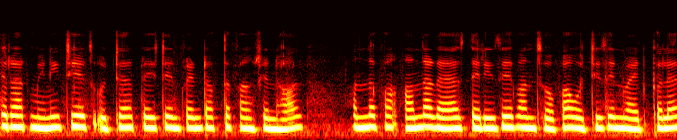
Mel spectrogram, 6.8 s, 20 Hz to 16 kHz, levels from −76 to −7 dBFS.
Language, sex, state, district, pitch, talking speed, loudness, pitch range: English, female, Punjab, Fazilka, 250 Hz, 255 wpm, -12 LUFS, 245-260 Hz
